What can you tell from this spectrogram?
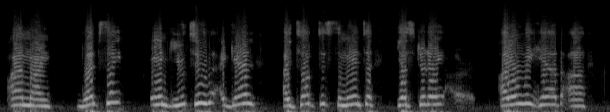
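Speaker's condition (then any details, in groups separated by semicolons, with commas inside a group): Cerebral palsy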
